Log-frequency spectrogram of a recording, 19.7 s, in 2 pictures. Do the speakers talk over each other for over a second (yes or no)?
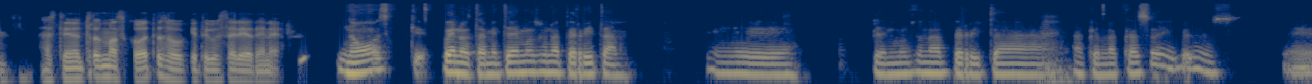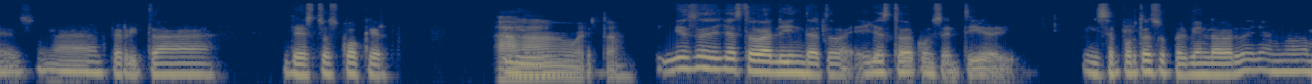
no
